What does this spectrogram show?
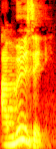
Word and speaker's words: AZM: I know exactly how to pronounce it. So also be the third participant in this match, Amuzi.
